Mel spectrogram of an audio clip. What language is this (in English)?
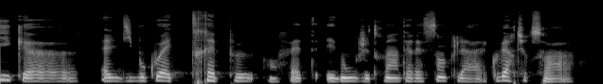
French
